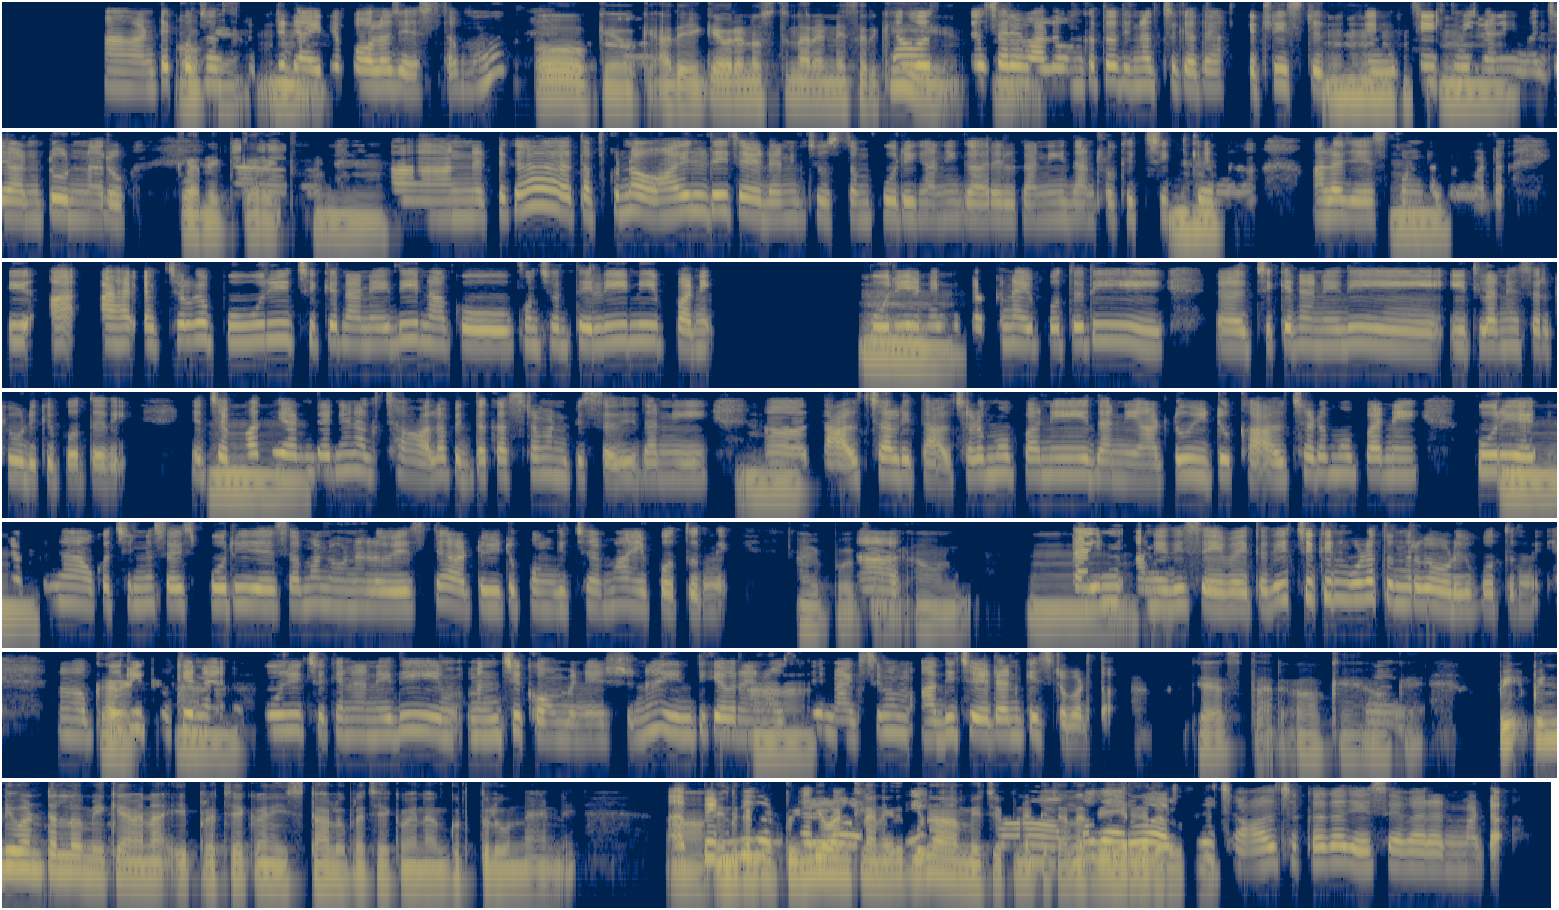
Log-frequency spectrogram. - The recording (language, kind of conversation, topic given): Telugu, podcast, మీ ఇంటి ప్రత్యేక వంటకం ఏది?
- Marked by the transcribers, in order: in English: "స్ట్రిక్ట్ డైట్ ఫాలో"; other background noise; in English: "అట్లీస్ట్"; in English: "చీట్ మీల్"; in English: "కరెక్ట్. కరెక్ట్"; in English: "చికెన్"; in English: "యాక్చువల్‌గా"; in English: "చికెన్"; drawn out: "హ్మ్"; in English: "చికెన్"; drawn out: "హ్మ్"; drawn out: "హ్మ్"; in English: "సైజ్"; in English: "సేవ్"; in English: "చికెన్"; in English: "కరెక్ట్"; in English: "చికెన్"; in English: "కాంబినేషన్"; in English: "కాంబినేషన్"; in English: "రేర్‌గా"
